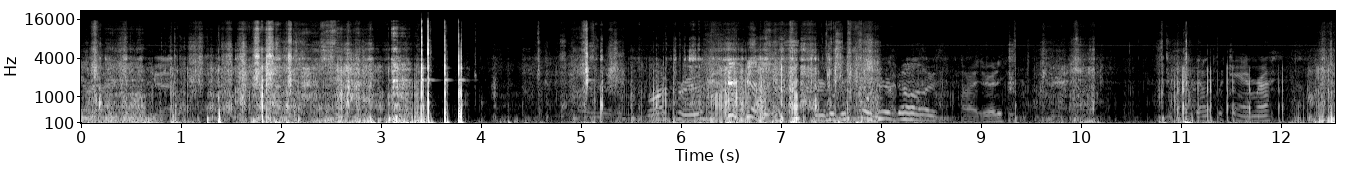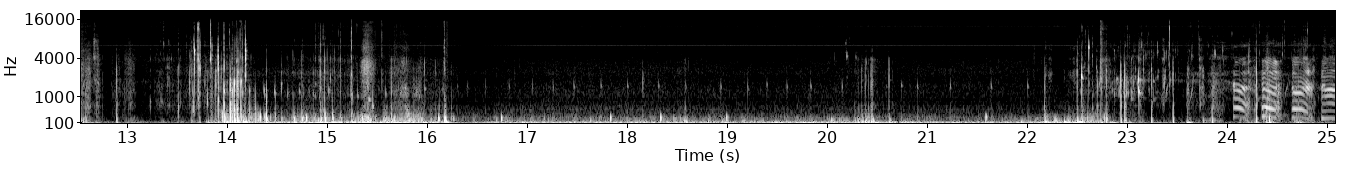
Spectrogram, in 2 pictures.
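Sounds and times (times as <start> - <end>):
muffled underwater rumbling: 12.0 - 25.0
faint regular ticking: 16.0 - 25.0
water splashing: 22.1 - 25.0.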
